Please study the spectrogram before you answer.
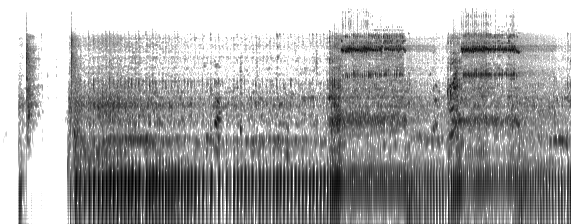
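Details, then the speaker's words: Yamaha Mio scooter CVT rattles on starting and revving, with a rough creak and thin high squeal; dry rollers suspected, fix is greasing the rollers in the CVT pulley. "Ketika di starter, di gas, ada bunyi aneh pada bagian CVT-nya."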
